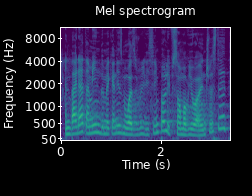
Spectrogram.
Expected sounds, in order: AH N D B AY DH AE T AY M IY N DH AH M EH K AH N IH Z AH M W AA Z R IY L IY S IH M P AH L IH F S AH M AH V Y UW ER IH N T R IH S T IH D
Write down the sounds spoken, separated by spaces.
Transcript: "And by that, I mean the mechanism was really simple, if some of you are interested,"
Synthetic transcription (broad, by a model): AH N B AY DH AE T AY M IY N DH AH M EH K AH N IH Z M W AA Z R IY L IY S IH M P AH L IH F S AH M AH V Y UW ER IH N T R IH S T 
